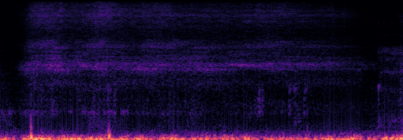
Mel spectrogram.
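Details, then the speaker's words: Free-spinning front motorcycle wheel after bearing replacement, rolling freely forward and back: soft hiss with loose low rumbles and thumps from the big ball bearings inside Centramatic wheel balancers; normal, not heard when riding. "That's the big ball bearings inside the centromatic wheel balancers."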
